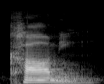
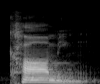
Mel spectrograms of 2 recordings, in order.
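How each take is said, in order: Both takes have the same delivery.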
